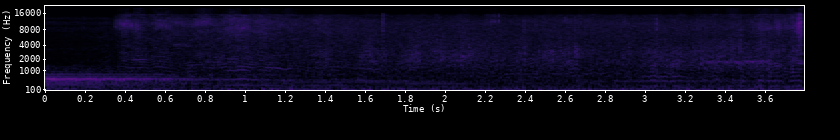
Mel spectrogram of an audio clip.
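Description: Bees buzz faintly in a sunny greenhouse high tunnel, a soft continuous drone as the insects drift around nearby.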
